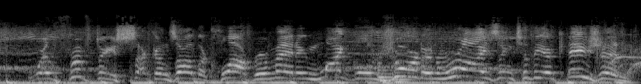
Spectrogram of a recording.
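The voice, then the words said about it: Sports announcer impression. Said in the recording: “Here's my best impression of Marv Albert.”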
